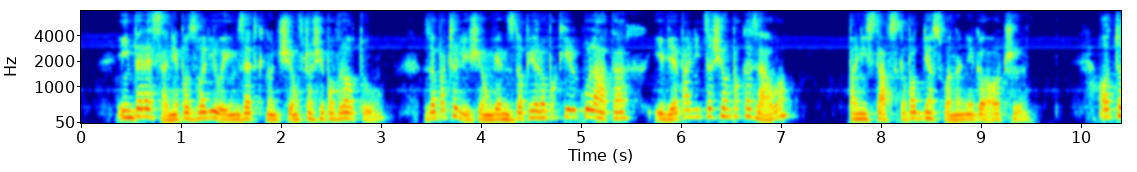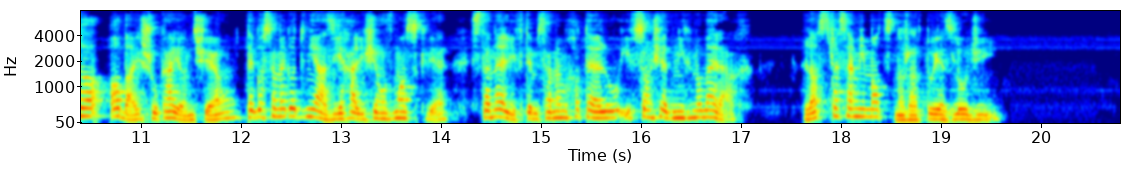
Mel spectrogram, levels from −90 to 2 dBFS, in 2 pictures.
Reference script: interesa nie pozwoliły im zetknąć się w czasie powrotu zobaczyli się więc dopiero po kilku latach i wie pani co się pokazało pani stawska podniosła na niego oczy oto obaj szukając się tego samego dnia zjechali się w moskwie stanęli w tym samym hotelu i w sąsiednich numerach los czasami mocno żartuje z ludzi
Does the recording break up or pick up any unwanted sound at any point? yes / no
no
